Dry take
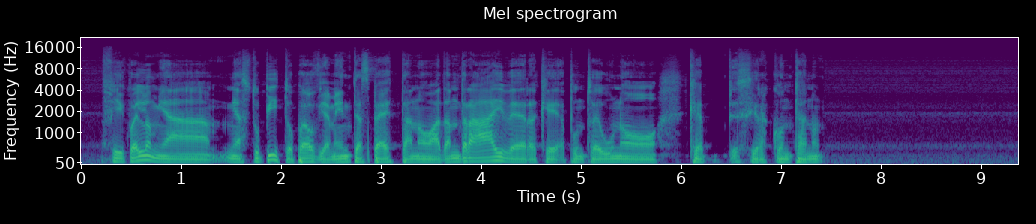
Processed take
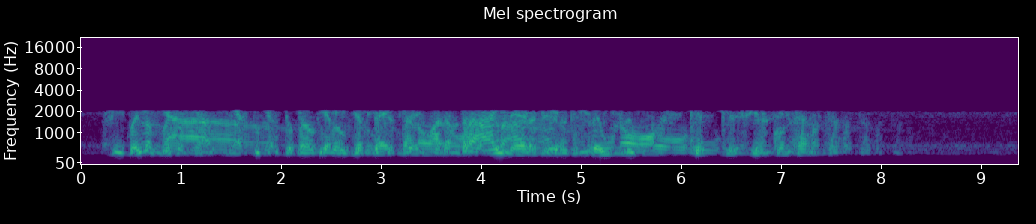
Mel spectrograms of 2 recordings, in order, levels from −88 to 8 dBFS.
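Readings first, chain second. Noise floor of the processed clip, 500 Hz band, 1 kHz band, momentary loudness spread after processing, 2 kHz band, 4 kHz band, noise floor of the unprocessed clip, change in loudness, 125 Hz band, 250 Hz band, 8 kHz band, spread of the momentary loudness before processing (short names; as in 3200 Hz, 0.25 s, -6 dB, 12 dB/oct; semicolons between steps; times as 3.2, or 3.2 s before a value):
-66 dBFS, -1.5 dB, -1.5 dB, 10 LU, -3.5 dB, under -40 dB, -59 dBFS, -5.5 dB, under -40 dB, -14.5 dB, under -40 dB, 7 LU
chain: frequency-shifting echo 0.317 s, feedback 34%, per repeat -95 Hz, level -5.5 dB; chorus voices 6, 0.38 Hz, delay 12 ms, depth 1.9 ms; FFT band-pass 330–2000 Hz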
